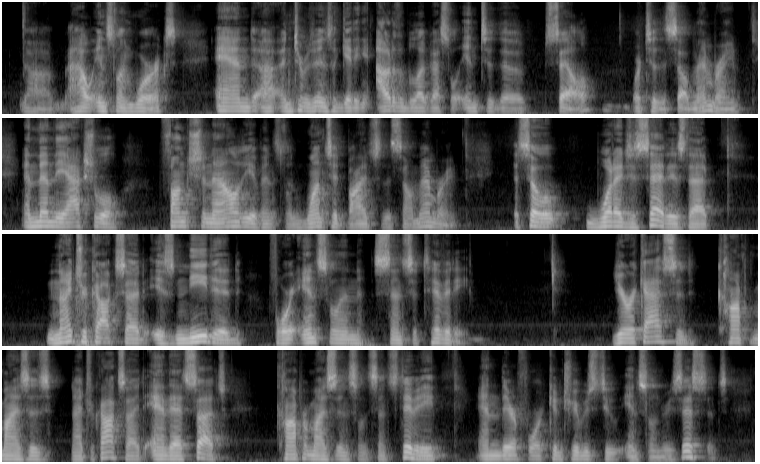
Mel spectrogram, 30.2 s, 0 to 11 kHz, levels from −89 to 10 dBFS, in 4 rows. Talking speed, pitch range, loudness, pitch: 135 wpm, 105-125 Hz, -22 LUFS, 110 Hz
